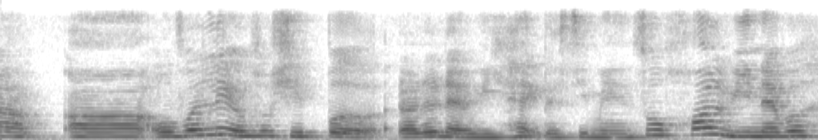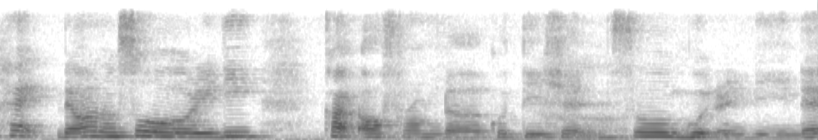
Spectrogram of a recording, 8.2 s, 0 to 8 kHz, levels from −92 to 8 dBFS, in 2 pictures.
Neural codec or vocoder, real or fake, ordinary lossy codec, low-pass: none; real; none; 7.2 kHz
